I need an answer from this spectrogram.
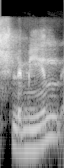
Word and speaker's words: schlemiel: is a character type um it is called schlemiel okay it's it's pronounced shlamiel and then the word is written on your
